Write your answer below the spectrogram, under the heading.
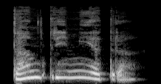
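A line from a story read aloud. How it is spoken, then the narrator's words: Grandmother's frightened whisper. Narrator (Russian): Немного с ужасом прошептала бабушка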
